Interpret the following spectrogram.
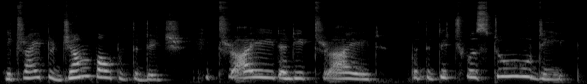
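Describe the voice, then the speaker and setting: A high-voiced woman reads a children's picture book aloud as a storyteller. She gives the words expressive, deliberate emphasis.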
